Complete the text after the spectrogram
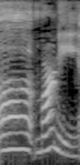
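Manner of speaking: super dorky, awkward voice. Telling how she answered when a man asked her name, in the dorkiest voice. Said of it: "I say in the dorkiest voice ever".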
